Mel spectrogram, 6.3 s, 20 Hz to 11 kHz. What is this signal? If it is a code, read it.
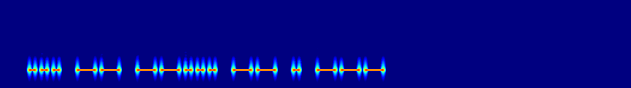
Morse code, heard as a keyed tone, about 20 wpm, 700 Hz. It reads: SM7MEO
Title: DXCC-100 Call Signs - 6 Characters - Repeated 3x - 20wpm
